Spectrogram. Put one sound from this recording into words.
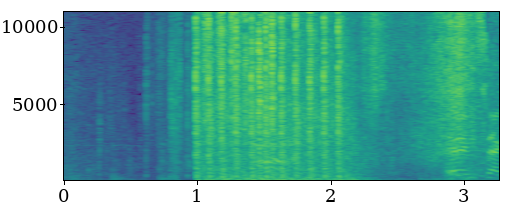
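A rifle fires in a rapid burst of shots.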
